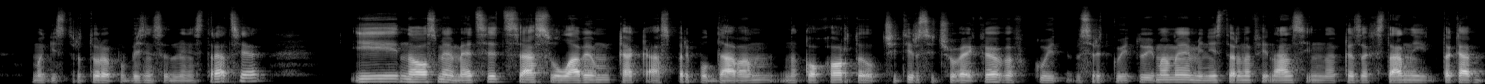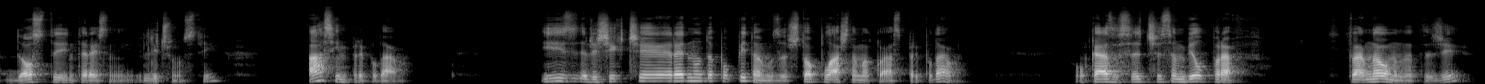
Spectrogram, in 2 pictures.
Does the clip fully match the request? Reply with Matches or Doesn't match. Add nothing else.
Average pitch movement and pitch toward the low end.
Doesn't match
